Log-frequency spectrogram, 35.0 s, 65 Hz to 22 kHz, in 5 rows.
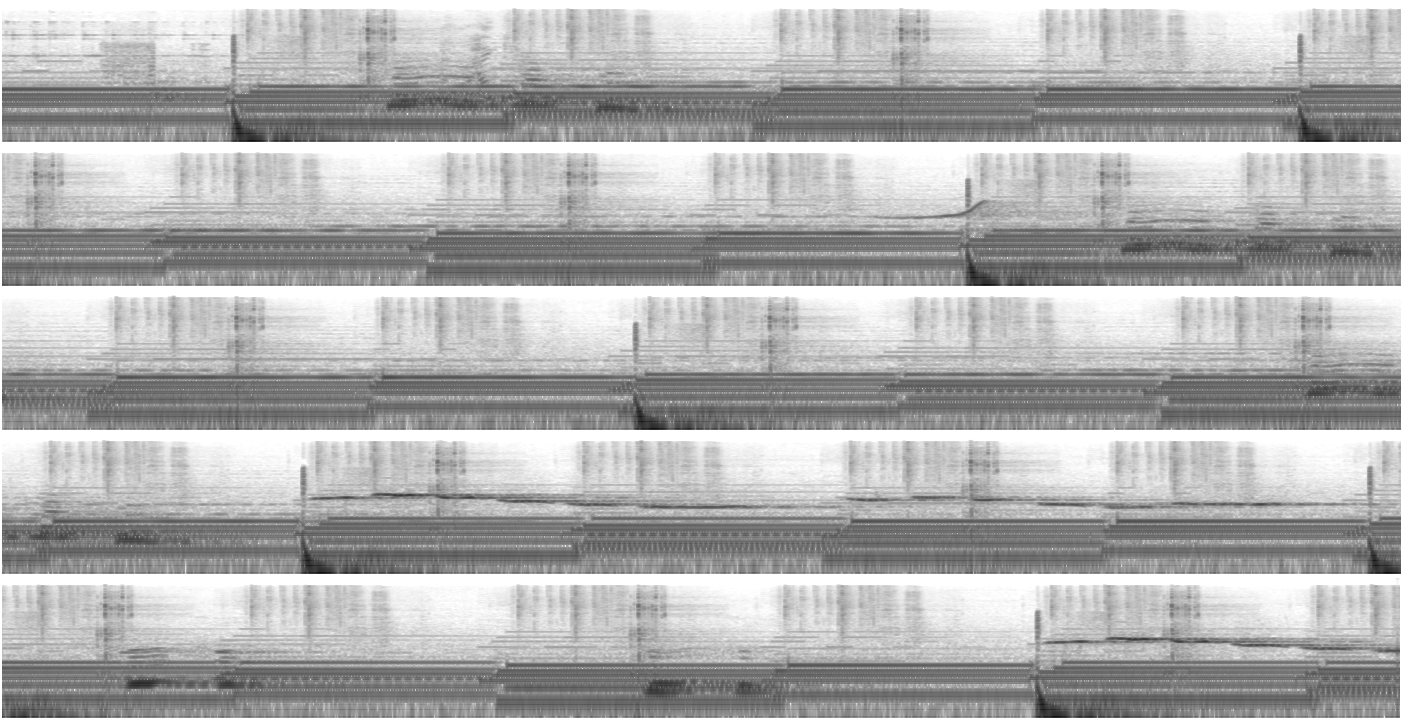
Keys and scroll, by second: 2.4 b, 4.7 v, 15.5 space, 16.6 t, 21.7 t, 23.8 1, 24.2 0, 24.5 Return, 25.7 t, 27.3 0, 27.6 Return, 28.5 ctrl+a, 28.8 t.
